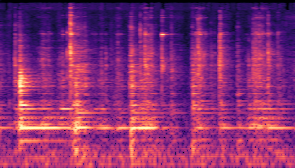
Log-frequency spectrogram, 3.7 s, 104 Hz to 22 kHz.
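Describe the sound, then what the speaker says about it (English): Brake caliper piston compression tool with a number 6 adapter at work on a 2014 BMW X3's brakes, giving a quiet series of ratcheting clicks and mechanical ticks at an uneven pace. "Next we're going to use the brake compression tools using the number 6 adapter and go in."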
